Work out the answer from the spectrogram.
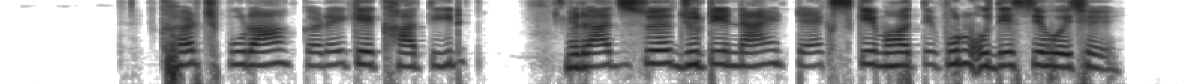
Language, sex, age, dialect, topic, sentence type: Maithili, female, 18-24, Eastern / Thethi, banking, statement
